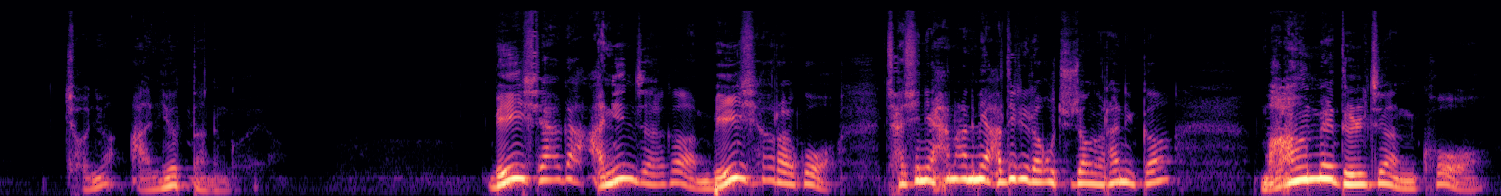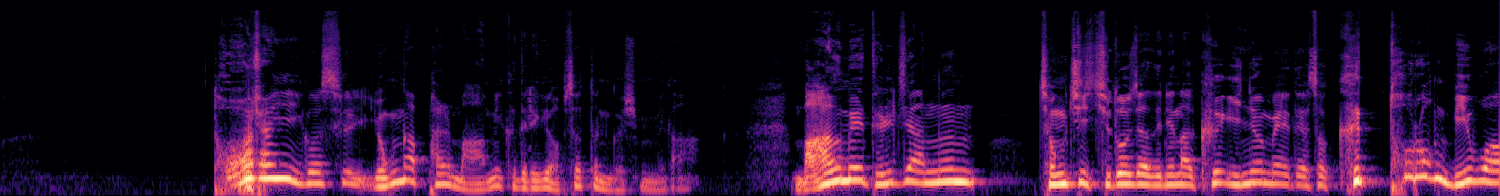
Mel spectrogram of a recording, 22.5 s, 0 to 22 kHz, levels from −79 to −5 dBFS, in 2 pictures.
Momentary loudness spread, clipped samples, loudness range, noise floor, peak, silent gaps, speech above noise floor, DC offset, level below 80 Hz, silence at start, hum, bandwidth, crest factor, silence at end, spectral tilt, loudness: 20 LU; under 0.1%; 8 LU; -72 dBFS; 0 dBFS; none; 55 dB; under 0.1%; -46 dBFS; 0.5 s; none; 13.5 kHz; 18 dB; 0 s; -7.5 dB/octave; -18 LUFS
